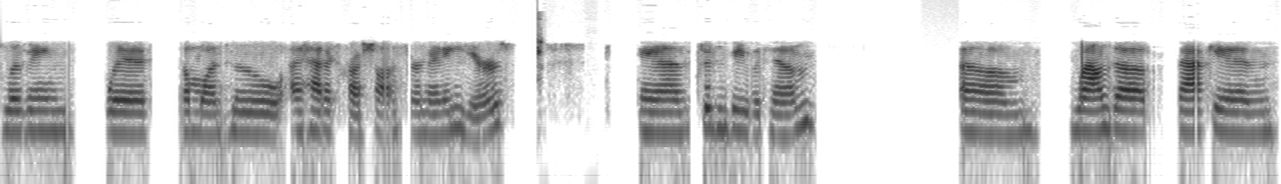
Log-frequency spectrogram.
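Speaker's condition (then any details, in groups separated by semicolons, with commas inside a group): No condition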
